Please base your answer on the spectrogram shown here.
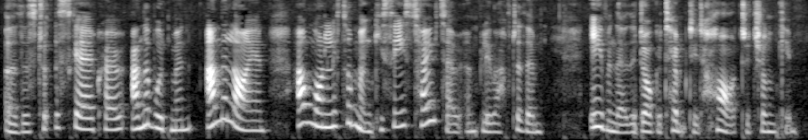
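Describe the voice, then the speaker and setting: A woman narrating a children's storybook in an expressive, scripted reading. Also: a little high, brisk. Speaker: storybook reader.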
